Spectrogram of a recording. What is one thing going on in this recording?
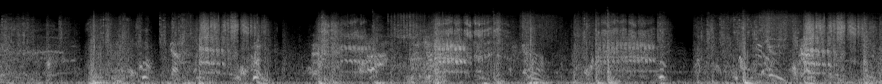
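A giant mechanical creature clanks and stomps in battle.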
